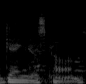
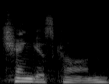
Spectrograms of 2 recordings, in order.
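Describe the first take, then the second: First: It is said the common Western way. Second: It is said the way the original speakers say it. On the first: "in the West we know it as Genghis Khan" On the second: "they pronounce it more as Chenghis Khan"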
